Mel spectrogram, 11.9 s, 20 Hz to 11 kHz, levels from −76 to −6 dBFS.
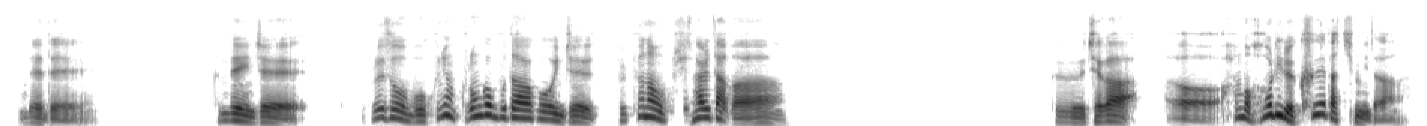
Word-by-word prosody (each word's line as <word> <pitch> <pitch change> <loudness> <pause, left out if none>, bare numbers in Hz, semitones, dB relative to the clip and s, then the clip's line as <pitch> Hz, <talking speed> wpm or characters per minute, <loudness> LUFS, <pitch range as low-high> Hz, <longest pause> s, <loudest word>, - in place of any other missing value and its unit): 네네. 75 -9 -5 1.1
근데 130 -1 +1
인제 105 - 0 0.6
그래서 175 -1 -1
뭐 115 -2 -3
'그냥 210 0 -2
그런가 215 +5 +2
보다.' 185 -2 +2
하고 155 -4 +2
인제 110 -5 0 0.2
불편함 190 +9 0
없이 140 -4 -5
살다가 95 - +1 2.2
그 100 -2 -5
제가 110 +1 +3 0.2
어 - - -2
한번 180 -2 -1
허리를 230 +3 +5
크게 240 +1 0
다칩니다. - - -3
145 Hz, 220 characters per minute, -25 LUFS, -, 2.2 s, 허리를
